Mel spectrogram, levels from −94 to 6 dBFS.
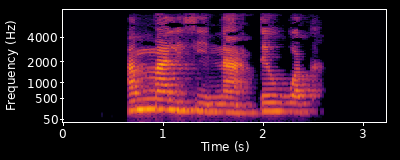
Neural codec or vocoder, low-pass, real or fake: none; 7.2 kHz; real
